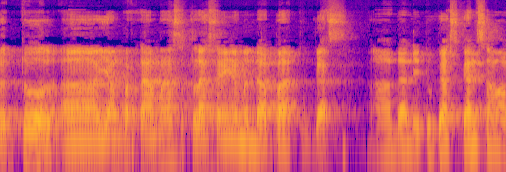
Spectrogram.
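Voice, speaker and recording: Noticeable background noise behind a man at a medium speed. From Bali, Indonesia. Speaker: hotel general manager. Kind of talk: interview.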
